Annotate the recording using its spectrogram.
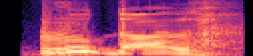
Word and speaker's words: Roald Dahl: Roald Dahl. – Roald Dahl. I want to call him Ronald, but it's not.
